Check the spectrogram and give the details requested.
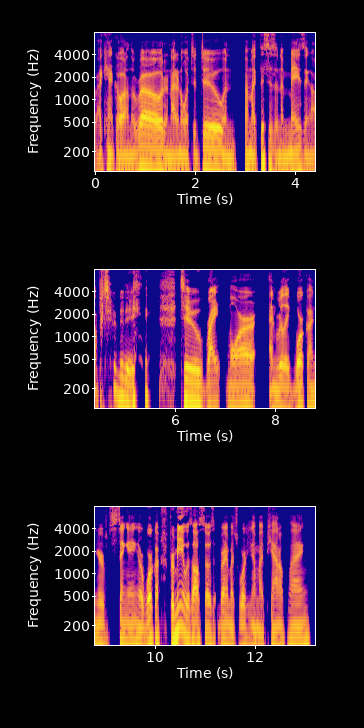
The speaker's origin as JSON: {"language": "English", "town": "Montreal", "region": "Quebec", "country": "Canada", "tie": "born or raised there", "moved": "yes", "said": "I grew up in Montreal and I speak French"}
